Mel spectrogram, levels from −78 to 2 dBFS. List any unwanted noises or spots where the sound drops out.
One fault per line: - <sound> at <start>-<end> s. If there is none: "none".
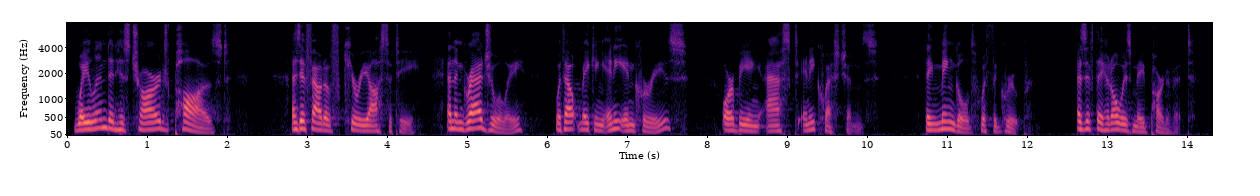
none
